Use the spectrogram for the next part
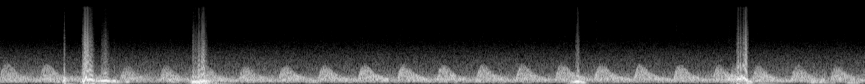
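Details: Fetal heartbeat at 16 weeks of pregnancy on an Angel Sound home Doppler: rapid, regular whooshing at about 170 beats a minute, with occasional probe clicks.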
